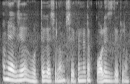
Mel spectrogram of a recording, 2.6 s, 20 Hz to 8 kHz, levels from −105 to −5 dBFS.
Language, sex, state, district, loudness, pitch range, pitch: Bengali, male, West Bengal, North 24 Parganas, -18 LUFS, 135-170 Hz, 150 Hz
